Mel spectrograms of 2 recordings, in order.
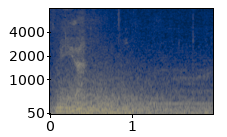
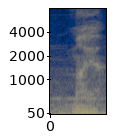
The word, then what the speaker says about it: Mia: Mia? What's going on? Ethan, there's something I have to tell you. For all these years, you've been mispronouncing my name. It's actually Maya.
